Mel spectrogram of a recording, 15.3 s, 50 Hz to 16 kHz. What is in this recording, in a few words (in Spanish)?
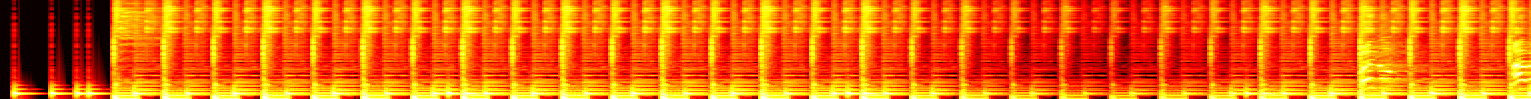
Intro Simple Bpm 120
